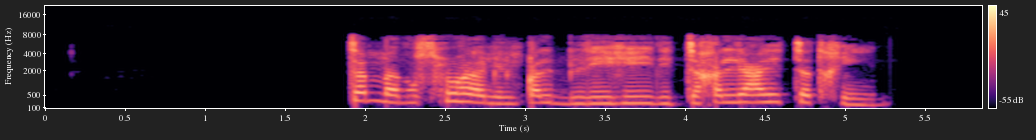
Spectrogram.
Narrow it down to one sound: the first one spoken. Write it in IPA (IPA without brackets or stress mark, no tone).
t̪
